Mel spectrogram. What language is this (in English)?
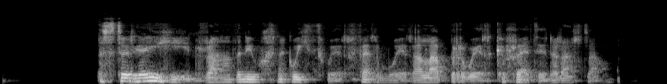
Welsh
